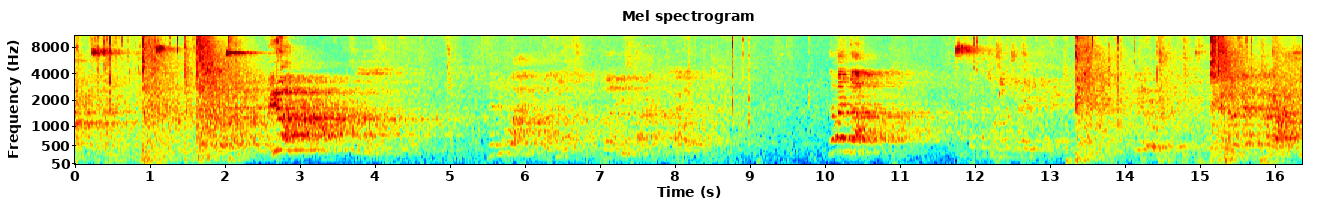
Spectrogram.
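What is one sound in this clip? A ball is kicked with sharp thuds that echo.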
